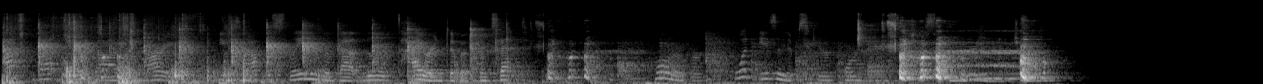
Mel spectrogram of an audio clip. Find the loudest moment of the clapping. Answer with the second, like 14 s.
3 s.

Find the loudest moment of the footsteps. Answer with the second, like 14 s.
1 s.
